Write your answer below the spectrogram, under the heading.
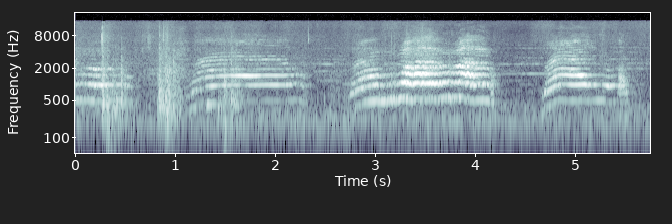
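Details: Hungry, talkative Siamese cat indoors, giving a string of about five drawn-out, harmonic meows, several rising then falling, with short pauses between them.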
